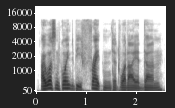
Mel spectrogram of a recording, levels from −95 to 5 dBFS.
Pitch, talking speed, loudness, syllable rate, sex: 120 Hz, 255 wpm, -19 LUFS, 5.4 syllables/s, male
